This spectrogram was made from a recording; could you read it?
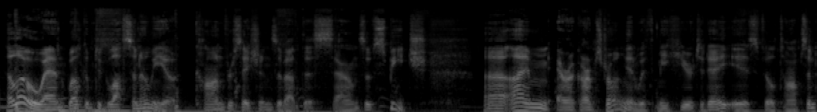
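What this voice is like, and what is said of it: Congested, stuffy-nosed voice. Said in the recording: “I have a bit of a cold”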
